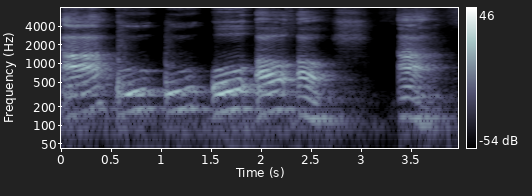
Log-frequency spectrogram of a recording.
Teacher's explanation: और पश्च स्वर ऐसे स्वर जिनके उच्चारण में जब हम बोलते हैं तो हमारी जीभ बिल्कुल पीछे जाके गले में बैठ जाती है, तो उसको हम कहते हैं पश्च स्वर।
